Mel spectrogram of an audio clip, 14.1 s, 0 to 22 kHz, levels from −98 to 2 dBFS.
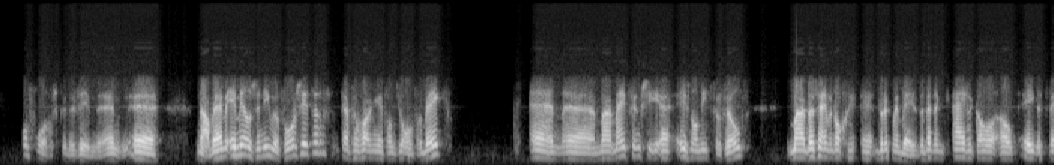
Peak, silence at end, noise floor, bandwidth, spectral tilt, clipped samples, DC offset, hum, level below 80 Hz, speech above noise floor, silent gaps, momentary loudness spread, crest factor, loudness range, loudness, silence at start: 0 dBFS; 0 s; -77 dBFS; 7.6 kHz; -7 dB/octave; under 0.1%; under 0.1%; none; -84 dBFS; 56 dB; none; 13 LU; 22 dB; 4 LU; -22 LUFS; 0.3 s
